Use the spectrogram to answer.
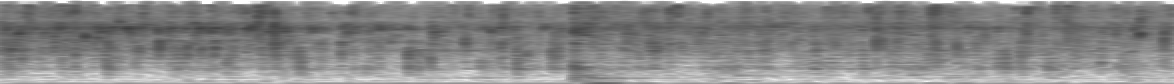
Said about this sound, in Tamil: எண்ணெய் சூடாயிடுச்சு, சுண்டைக்காய் சேர்த்துக்கிறேன்.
